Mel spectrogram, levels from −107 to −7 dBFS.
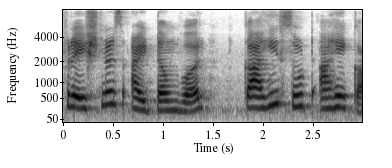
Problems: background sounds at intervals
